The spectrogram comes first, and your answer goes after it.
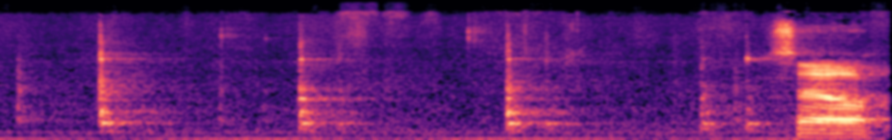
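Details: Bicycle with loose bottom bracket: sharp knock about once a second, once per crank turn, rest quiet; worn bottom bracket bearings need replacing.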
